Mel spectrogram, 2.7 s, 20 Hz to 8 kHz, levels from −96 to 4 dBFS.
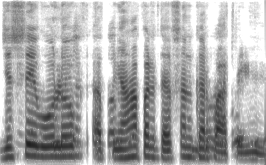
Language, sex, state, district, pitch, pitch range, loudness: Hindi, male, Uttar Pradesh, Hamirpur, 170 Hz, 155-185 Hz, -19 LUFS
